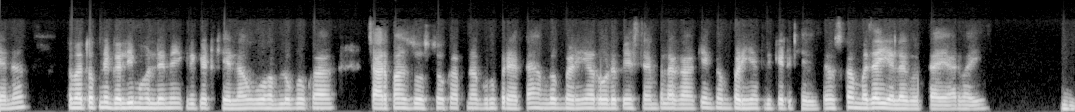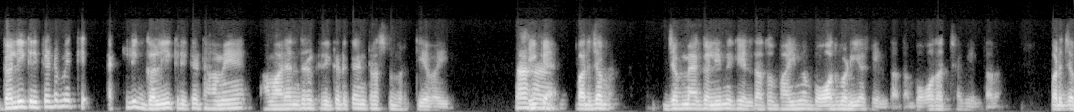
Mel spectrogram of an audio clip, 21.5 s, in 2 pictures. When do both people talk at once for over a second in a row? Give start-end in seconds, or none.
none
